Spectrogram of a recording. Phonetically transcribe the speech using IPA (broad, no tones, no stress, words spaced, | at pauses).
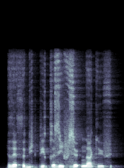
ðɛθəbʲeʔpʲu kəzifzøʔ nakyf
